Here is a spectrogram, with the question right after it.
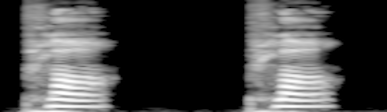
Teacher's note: the consonant blended with the L is aspirated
